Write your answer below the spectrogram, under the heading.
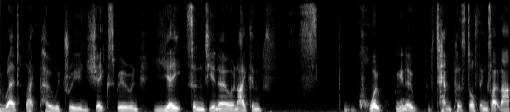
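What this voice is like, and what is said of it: Scouse accent. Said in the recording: “Scouse accent”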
